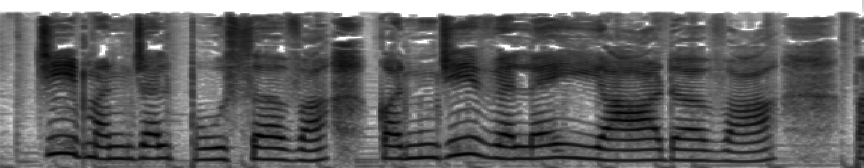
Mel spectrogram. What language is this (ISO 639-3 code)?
tam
